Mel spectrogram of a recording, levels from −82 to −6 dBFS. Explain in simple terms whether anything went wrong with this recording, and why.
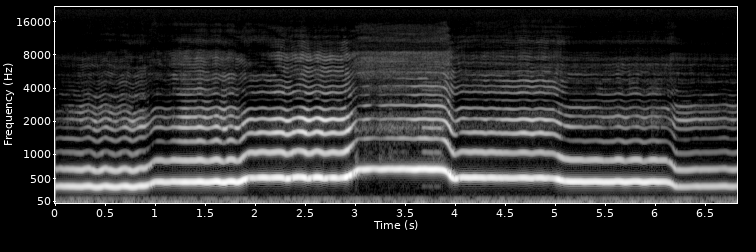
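Nothing went wrong with this piece of music, as no technical fault can be heard anywhere in it. There is no moment that stands out as damaged, so there are no times to point to.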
